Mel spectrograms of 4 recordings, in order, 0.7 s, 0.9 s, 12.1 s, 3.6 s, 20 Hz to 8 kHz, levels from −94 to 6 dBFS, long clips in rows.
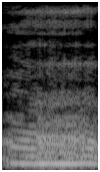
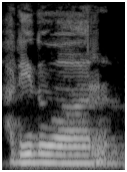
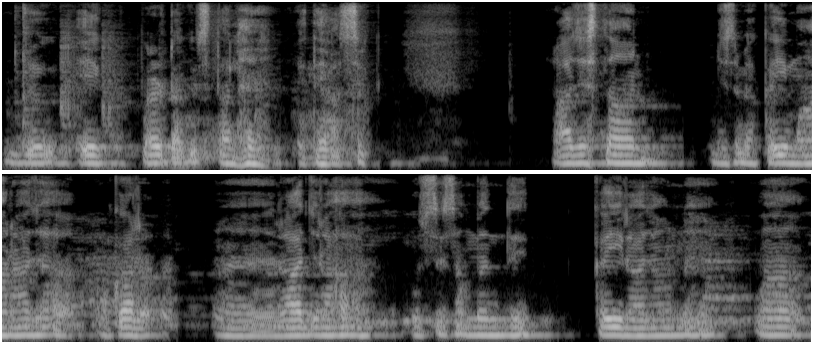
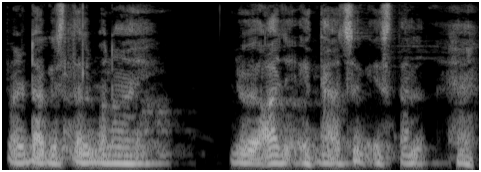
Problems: background sounds at intervals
